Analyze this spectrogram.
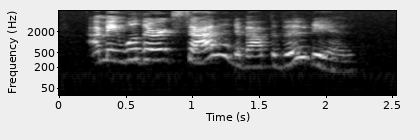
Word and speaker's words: boudin: That's pronounced Boudin.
